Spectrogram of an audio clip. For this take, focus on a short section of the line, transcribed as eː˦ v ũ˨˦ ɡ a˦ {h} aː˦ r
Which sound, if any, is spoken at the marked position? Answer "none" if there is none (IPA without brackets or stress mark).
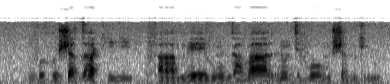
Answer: β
